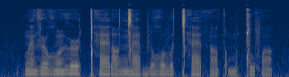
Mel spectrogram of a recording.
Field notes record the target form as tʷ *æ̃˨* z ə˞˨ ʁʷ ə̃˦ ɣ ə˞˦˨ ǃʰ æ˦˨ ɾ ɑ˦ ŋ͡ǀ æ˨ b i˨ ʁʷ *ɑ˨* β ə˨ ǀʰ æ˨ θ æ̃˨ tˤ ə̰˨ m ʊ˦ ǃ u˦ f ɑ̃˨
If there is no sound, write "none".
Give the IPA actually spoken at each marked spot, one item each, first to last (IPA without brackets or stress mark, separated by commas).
æ̃˨, ə˨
